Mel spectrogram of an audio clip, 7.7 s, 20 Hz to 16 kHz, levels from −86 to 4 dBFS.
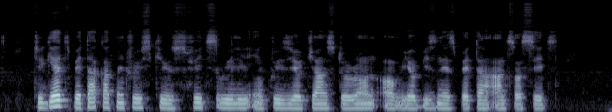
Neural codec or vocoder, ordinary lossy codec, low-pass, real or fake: none; none; 14.4 kHz; real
